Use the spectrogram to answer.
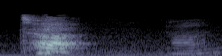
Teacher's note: The tip of the tongue touching the alveolar ridge, it stops the air completely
